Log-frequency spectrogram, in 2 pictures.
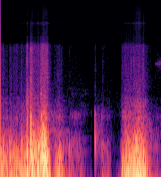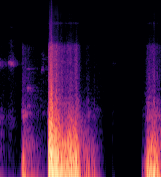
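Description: Low, muffled rumbling bursts, each about a second long, four of them, like microphone handling or breath noise coming over an online-meeting audio line while a dropped connection is being restored.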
